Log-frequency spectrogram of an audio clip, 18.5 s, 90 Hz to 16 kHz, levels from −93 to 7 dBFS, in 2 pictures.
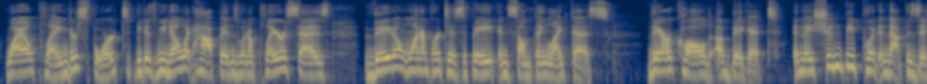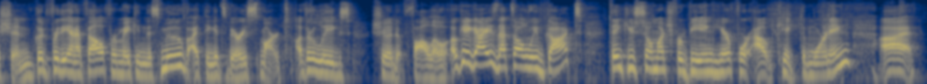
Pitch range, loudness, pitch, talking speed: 180-230 Hz, -22 LUFS, 200 Hz, 225 wpm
